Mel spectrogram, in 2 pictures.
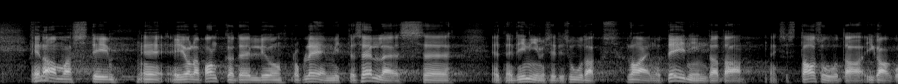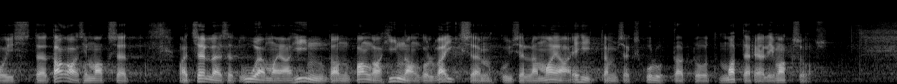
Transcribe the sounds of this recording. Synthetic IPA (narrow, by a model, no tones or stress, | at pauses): e̞nɑmɑst̪i | e̞̰jo̞le̞pɑŋkːˑɑd̪̥e̞ljupro̞b̥le̞ːmːit̪ːe̞se̞lːes | ʔet̪ːˑne̞ːd̪inime̞se̞d̪̥e̞jsuːd̪̥ɑkslɑe̞nut̪e̞ːnʲind̪̥ɑd̪̥ɑ | ḛksist̪ɑsud̪ɑʔḭɡ̥ɑɡoist̪t̪ɑɡ̥ɑsimɑkse̞t̪ːˑ | vɑ̰jd̪se̞lːese̞t̪ːuːemɑjɑɦind̪̥o̞npɑŋɡ̥ɑhinːɑŋɡ̥ulvæ̰jkse̞̰mkujse̞lːemɑjɑʔe̞ɦit̪ˑːɑmise̞kskulut̪ːˑɑt̪ːˑud̪̥mɑt̪ːˑe̞ɾiɑ̰lʲimɑksṵmṵs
